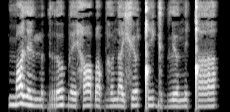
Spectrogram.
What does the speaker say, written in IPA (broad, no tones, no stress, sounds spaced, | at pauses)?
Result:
m ɑ lʲ a lʲ m ɘ b r o b ɘ e̯ h ɑ ɓ ɑ bʱ o n a e̯ xʲ o ǃ i ɡʲ o b lʲ o n i ǃ a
